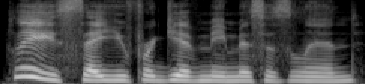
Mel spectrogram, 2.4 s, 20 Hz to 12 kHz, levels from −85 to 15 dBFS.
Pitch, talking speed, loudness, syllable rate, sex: 195 Hz, 170 wpm, -17 LUFS, 4.7 syllables/s, female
